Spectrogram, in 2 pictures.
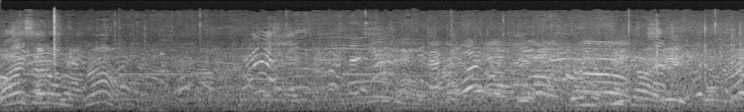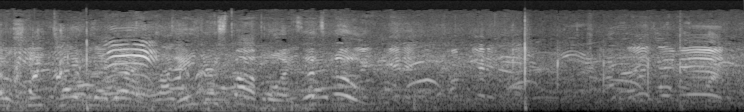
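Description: A crowd of young people chatters and calls out close by.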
